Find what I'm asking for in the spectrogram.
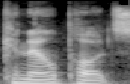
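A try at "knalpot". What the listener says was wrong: a null pot? pot? K-N, it's the K is silent, like knife, no, null pot.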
